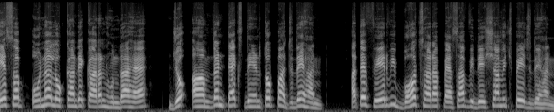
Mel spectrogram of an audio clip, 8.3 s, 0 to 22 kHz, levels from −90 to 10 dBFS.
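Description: Speech throughout, with plainly audible Bluetooth LC3 compression damage from start to finish, likely from an LE Audio link. The upper spectrum sounds grainy and noise-filled, which fits 10 ms transform frames at around 48 kbps, and nothing is present above 20.2 kHz.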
